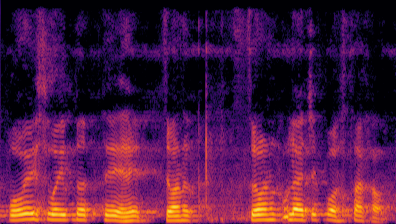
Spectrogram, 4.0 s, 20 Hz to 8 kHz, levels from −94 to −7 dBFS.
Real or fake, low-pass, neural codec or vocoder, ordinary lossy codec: fake; none; codec, 16 kHz, 2 kbps, FreqCodec, larger model; none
